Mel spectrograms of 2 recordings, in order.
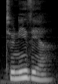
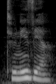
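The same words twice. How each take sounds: First: It is said with a British pronunciation. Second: The same.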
